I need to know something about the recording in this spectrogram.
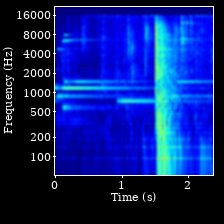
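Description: Soft music of sustained chiming notes, then about one and a half seconds in a loud, heavy thud of a door being shut.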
